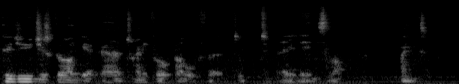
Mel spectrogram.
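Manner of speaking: hushed, very quiet whisper. Voicing a character asking someone to fetch gold: whispering. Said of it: "just sort of whispers".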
